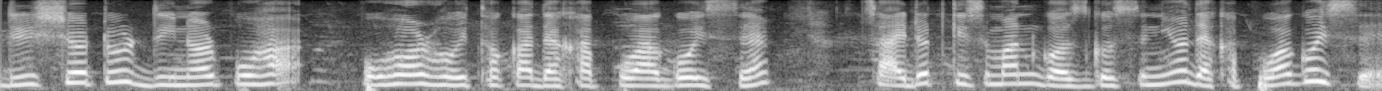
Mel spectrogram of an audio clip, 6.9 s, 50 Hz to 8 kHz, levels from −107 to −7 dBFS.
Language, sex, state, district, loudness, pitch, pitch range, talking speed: Assamese, female, Assam, Sonitpur, -15 LUFS, 270 Hz, 245-295 Hz, 145 wpm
